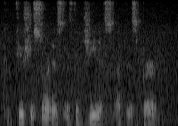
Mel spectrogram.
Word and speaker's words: Confuciusornis: one right here and it's Confuciusornis is how you pronounce that Confuciusornis is the genus of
